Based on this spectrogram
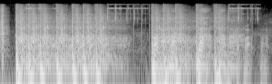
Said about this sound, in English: What they didn't tell you is it also comes with a gunshot through your window.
